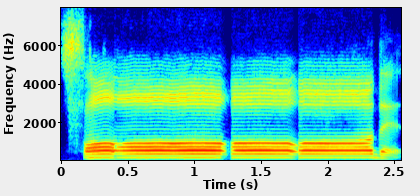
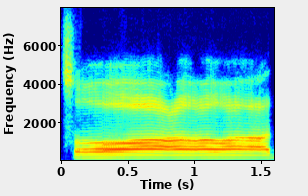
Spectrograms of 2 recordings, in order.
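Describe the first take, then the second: First: The sound is steady with a relaxed throat. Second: The sound is pressed in the throat and wavers. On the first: The speaker calls it right. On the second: The speaker calls it wrong.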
